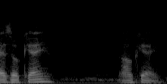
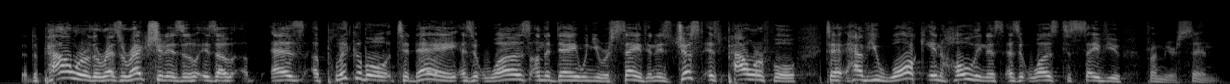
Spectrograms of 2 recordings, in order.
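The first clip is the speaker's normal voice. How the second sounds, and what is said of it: Raised, louder preaching voice. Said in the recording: “I raised my voice a little.”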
